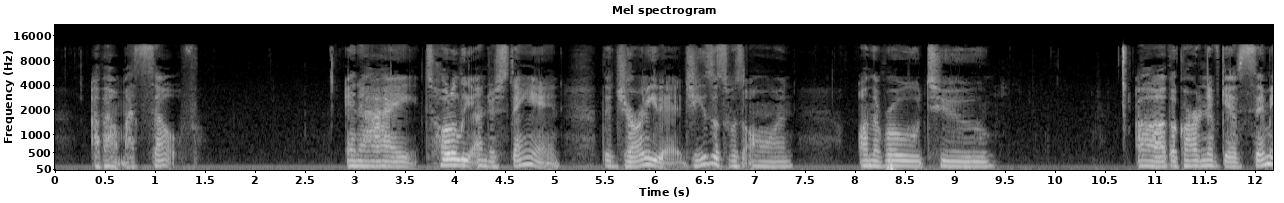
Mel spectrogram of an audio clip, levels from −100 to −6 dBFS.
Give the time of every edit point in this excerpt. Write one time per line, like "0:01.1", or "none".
none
